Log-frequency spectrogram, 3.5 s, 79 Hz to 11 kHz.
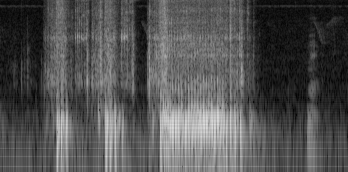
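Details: Bonto 5200 chainsaw that would not start, blamed on stale fuel: two short blips, then a strong sustained rev dropping back to a quiet idle; starts readily and pulls cleanly, normal running.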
